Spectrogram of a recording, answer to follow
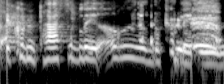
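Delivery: high, slow swooning whimper; helpless damsel. Pretend. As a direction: fake fragile swoon.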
